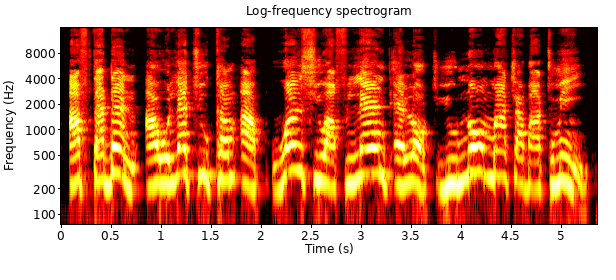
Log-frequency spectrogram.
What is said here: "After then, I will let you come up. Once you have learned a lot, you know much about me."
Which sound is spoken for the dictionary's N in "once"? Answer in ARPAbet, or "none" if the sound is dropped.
N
